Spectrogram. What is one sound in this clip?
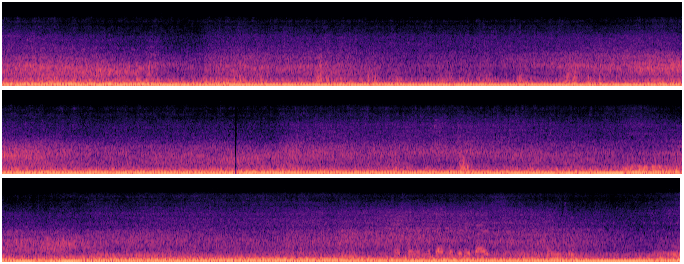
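A truck engine idles with a deep, loud rumble close by.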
